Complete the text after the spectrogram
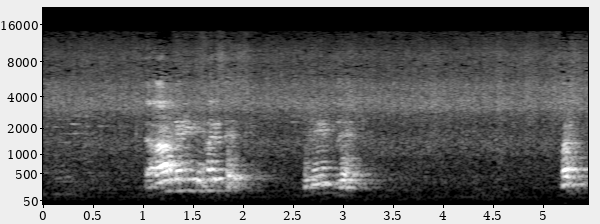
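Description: A middle-aged man speaks firmly into a microphone, in short bursts with pauses.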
